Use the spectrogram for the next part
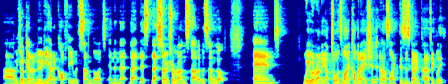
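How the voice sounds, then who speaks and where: A man's voice: medium pitch, steady tone, fast. A man co-hosting and producing a podcast, chatting casually and telling rambling stories with many fillers. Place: remote, recording away from home.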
